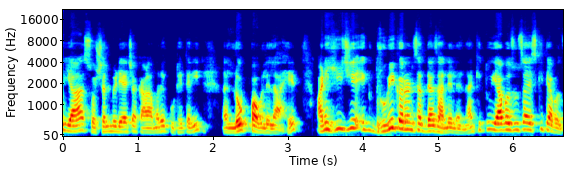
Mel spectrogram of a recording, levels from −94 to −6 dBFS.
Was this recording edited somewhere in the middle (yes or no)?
no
